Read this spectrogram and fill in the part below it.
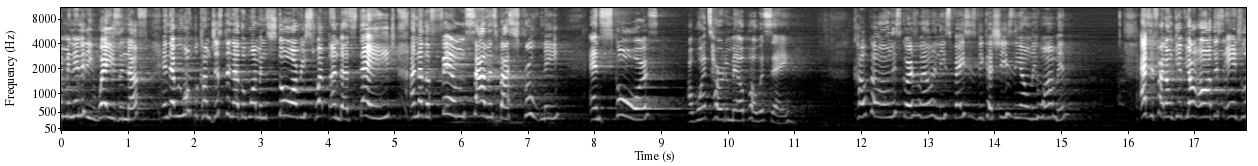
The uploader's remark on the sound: This was a live recording. At yellow Cab Tavern, 700 E. 4th St.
